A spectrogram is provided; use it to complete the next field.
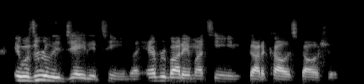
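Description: Someone with an American accent talks at a very fast pace. The sound is dry and close, with no echo. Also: man. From US South, Georgia (Decatur, Atlanta). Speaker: orthopedic surgeon. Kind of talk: interview.

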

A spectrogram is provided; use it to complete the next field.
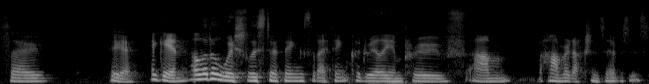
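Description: Speaking with an Australian accent, a woman uses a very deep, low pitch with ordinary pitch variation. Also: very clean recording, silent background. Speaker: pharmacist and addiction researcher. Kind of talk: interview. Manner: fast.

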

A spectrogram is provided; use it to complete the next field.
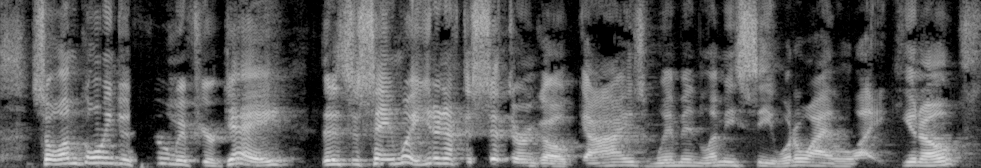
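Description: In an American accent, a man speaks at a fairly high pitch. His pitch swings very widely. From Pittsburgh, US. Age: 60s. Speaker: company CEO. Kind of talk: casual chat.

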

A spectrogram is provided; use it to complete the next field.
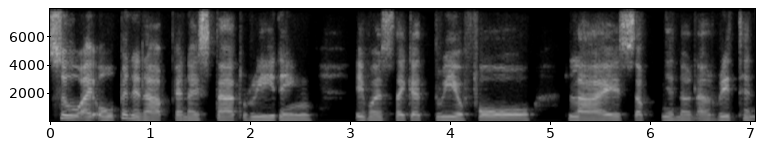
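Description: Over a quiet background, a woman with a Thai accent speaks fairly slowly at a fairly low pitch in a monotone, flat intonation, the sound dry and close with no echo. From Thailand. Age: 50s. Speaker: physician and energy healer. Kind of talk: interview.

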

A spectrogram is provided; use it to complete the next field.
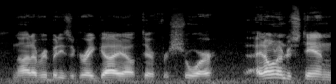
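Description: Noticeable background noise sits behind a man talking at a very fast pace. His pitch is medium and his intonation fairly even. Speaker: retired game warden, podcast host. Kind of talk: casual interview conversation.

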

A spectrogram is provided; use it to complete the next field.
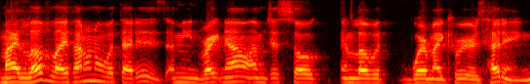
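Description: Speaking at a moderate pace, the man has a plain, everyday voice pitched fairly high. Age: 20s. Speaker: fashion model. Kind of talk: casual interview. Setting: studio.

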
